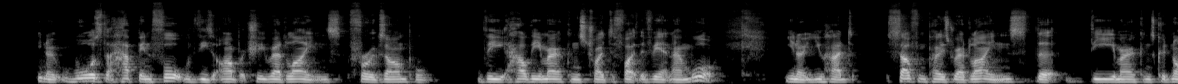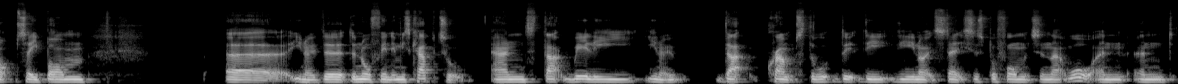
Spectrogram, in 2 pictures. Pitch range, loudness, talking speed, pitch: 115-125 Hz, -20 LUFS, 165 wpm, 115 Hz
